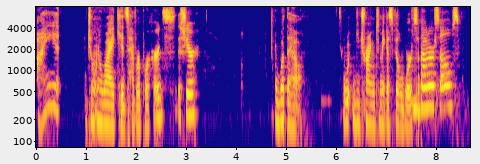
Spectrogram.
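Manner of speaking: soft voice brought down low, hushed. A parent talking to listeners, in a lowered voice. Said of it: "I'm lowering my voice now".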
